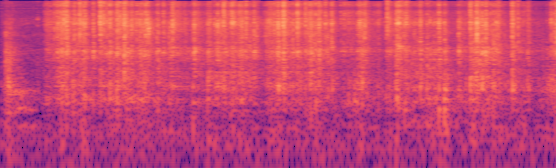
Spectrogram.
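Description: A person chewing food close to the microphone, with a dense, irregular crackle of wet clicks and crunches.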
